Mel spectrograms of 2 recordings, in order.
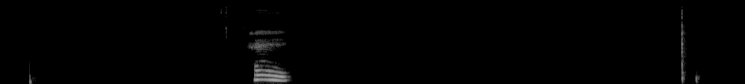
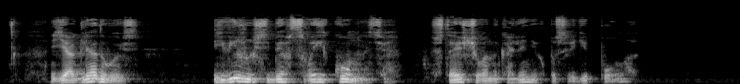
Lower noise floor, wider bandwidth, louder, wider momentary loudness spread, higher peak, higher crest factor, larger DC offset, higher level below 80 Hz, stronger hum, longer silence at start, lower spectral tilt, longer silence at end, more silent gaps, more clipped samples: first, -89 dBFS vs -68 dBFS; first, 16.5 kHz vs 10.5 kHz; second, -33 LUFS vs -19 LUFS; first, 25 LU vs 17 LU; second, -14 dBFS vs -2 dBFS; first, 28 dB vs 18 dB; neither; second, -76 dBFS vs -46 dBFS; neither; first, 0.3 s vs 0.1 s; about the same, -6 dB/octave vs -5 dB/octave; second, 0.45 s vs 1.05 s; neither; neither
